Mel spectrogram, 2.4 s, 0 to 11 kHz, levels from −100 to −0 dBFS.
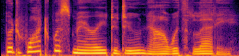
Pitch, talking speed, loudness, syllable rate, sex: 175 Hz, 225 wpm, -15 LUFS, 4.8 syllables/s, female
